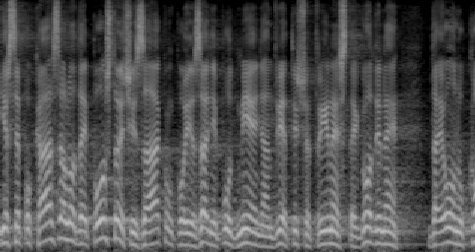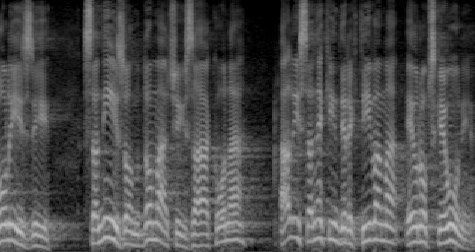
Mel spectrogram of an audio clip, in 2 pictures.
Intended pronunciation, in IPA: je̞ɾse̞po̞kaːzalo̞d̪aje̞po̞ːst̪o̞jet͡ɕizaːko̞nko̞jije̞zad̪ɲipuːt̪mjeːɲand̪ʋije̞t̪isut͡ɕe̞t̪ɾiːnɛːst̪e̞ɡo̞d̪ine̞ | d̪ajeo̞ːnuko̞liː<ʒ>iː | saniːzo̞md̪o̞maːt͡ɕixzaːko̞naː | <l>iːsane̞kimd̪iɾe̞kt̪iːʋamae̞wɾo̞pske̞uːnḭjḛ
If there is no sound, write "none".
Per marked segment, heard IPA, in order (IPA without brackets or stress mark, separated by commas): z, l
